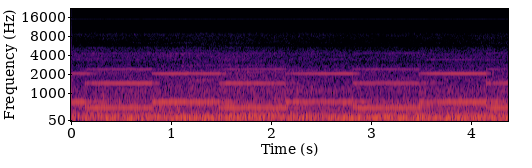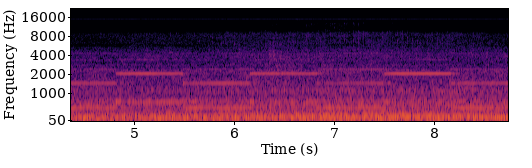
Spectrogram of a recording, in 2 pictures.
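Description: Passenger train running across a steel truss railway bridge, a steady low rumble that grows slightly louder toward the end. Over it a two-tone electronic chime alternates between a lower and a higher note about every two-thirds of a second.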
